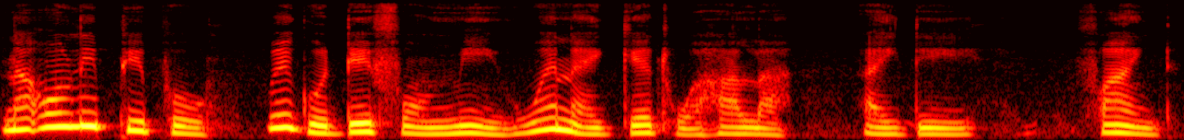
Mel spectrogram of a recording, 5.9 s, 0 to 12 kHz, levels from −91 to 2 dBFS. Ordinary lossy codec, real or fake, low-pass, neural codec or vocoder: none; real; 10.8 kHz; none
